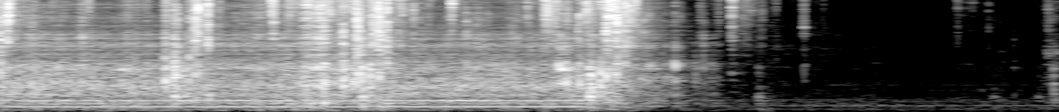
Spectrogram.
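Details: Kenmore refrigerator ice maker after clearing ice buildup and reseating the ice container flat on its platform: steady motor hum with rapid clattering of ice dropping into a cup, then quiet; normal dispensing.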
